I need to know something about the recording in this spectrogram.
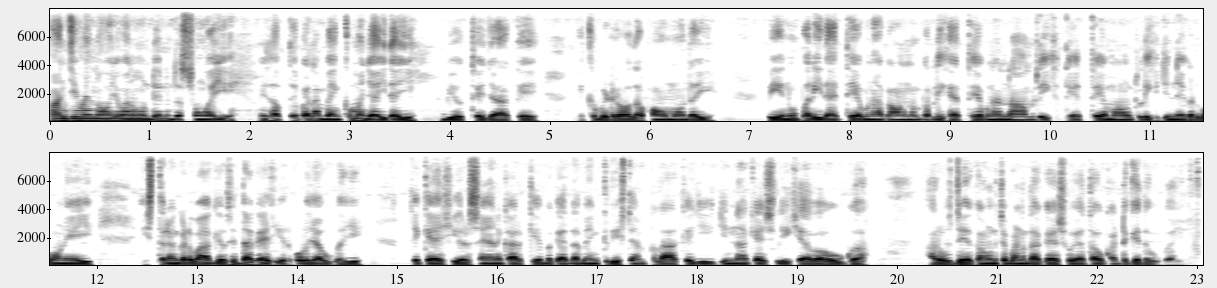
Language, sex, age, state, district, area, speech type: Punjabi, male, 18-30, Punjab, Mohali, rural, spontaneous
